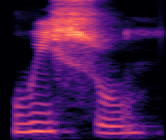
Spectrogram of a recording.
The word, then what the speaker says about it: whistle: also have silent t there are words that contain silent T where it's like Hustle bustle Nestle opposed to Castle wrestle whistle it is also silent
